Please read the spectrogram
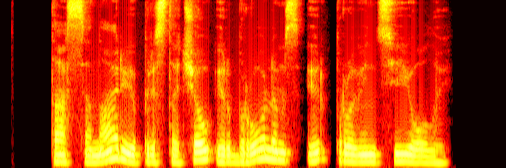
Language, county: Lithuanian, Kaunas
